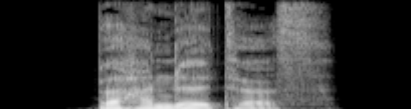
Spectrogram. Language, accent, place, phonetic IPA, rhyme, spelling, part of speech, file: German, Germany, Berlin, [bəˈhandl̩təs], -andl̩təs, behandeltes, adjective, De-behandeltes.ogg
- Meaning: strong/mixed nominative/accusative neuter singular of behandelt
